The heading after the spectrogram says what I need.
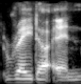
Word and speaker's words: RDR: rdr r and rdrc or actually how i should pronounce it radar n radar r and radar c and as i said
